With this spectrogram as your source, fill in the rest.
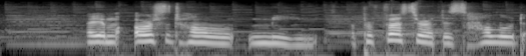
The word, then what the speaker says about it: Aristotle Means: Arsetal? I am Arsetal Means, a professor at this hallowed hall of learning.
